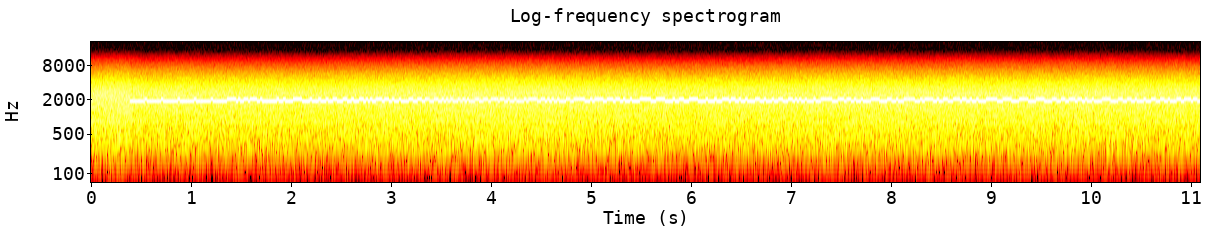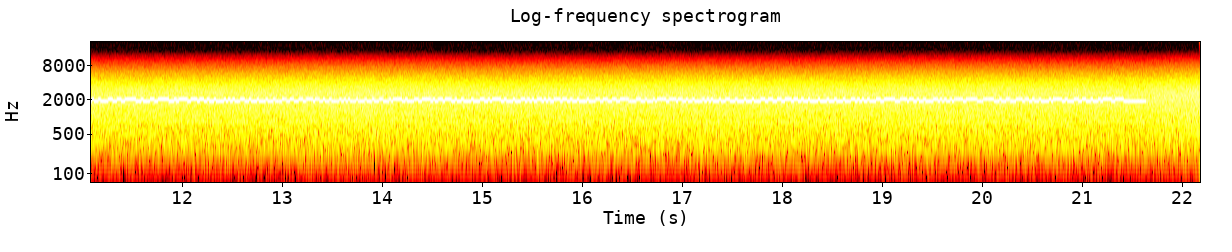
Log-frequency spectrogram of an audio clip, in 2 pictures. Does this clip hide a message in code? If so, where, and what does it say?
Yes: RTTY (45.45 baud, 170 Hz shift) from 0.4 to 21.6 s, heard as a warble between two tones, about 2000 Hz centre, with radio static. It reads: 91204 88668 34753 59291 02415 90532 59998 98187 85753 60178 61237 73144 78903 62178 11475 43552 37039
